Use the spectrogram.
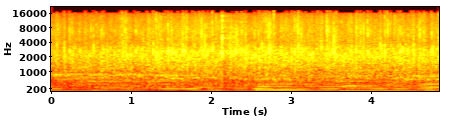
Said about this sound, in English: I wish somebody let whoever's watching hear these applause.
